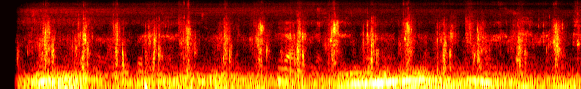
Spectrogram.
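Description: Footsteps on the riverbank: a steady run of short, irregular steps, about two or three a second, over a low steady rumble.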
